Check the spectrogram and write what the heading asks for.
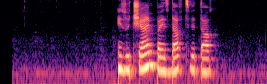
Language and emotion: Russian, neutral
